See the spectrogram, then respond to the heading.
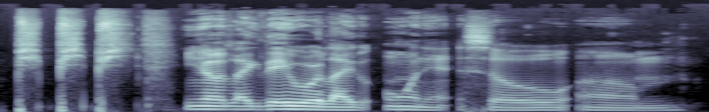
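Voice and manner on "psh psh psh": unvoiced spray bursts, "psh psh psh"; spray sound. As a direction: imitate a spray bottle squirting. Imitating staff spraying disinfectant.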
